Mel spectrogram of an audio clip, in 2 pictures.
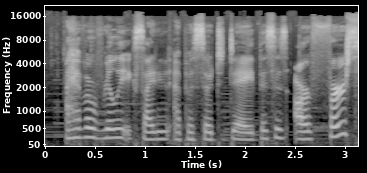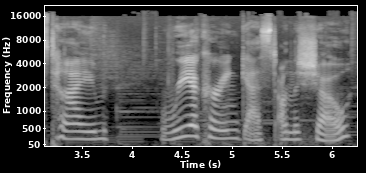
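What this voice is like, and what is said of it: Congested, nasal voice. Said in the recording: “I have a little bit of a sinus cold, so please excuse my voice”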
